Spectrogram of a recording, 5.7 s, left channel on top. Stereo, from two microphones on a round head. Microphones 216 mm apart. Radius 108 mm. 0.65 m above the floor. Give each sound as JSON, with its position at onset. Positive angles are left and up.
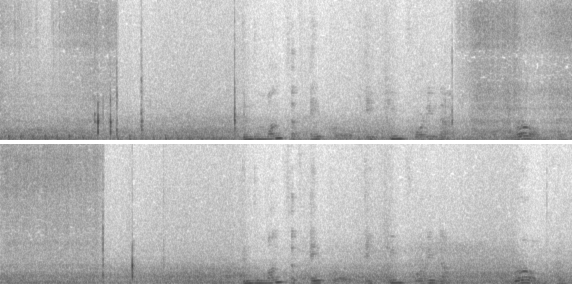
{"t": 2.4, "sound": "a man speaking", "side_deg": 0, "distance_m": 0.7}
